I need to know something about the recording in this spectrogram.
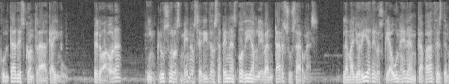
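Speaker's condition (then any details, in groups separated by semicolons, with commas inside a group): No condition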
